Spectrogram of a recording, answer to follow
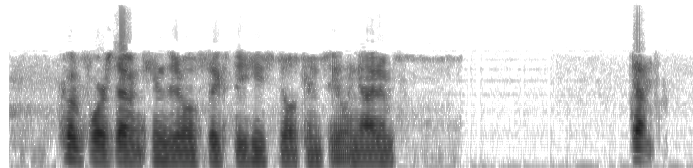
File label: Mesa Simulcast, MESA PD, scanner audio; 2 Centrl; MesaPoliceDep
